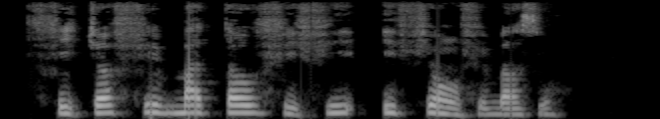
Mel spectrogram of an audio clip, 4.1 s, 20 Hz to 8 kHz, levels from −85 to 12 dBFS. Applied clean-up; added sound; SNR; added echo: none; none; none; none.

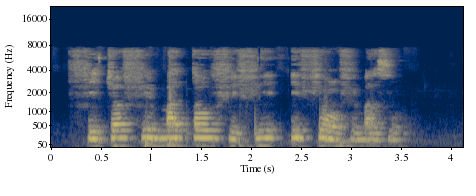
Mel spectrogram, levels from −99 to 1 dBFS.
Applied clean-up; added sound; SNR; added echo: neural separator model SepFormer DNS4.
